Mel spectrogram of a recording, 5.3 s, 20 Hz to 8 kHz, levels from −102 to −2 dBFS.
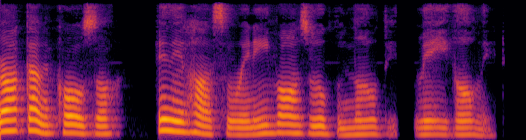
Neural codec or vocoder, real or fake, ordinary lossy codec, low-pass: codec, 16 kHz, 0.5 kbps, FunCodec, trained on LibriTTS, 25 frames a second; fake; none; 7.2 kHz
